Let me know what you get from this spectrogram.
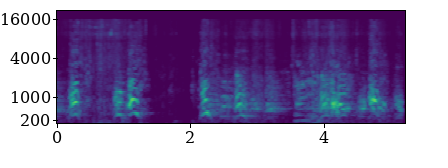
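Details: Rottweiler guard dogs in Vietnam, kept as family guards, barking powerfully: two deep barks, a short pause, then a louder run of overlapping barks, with a voice calling the dogs in the background.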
